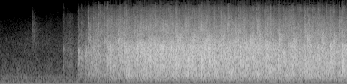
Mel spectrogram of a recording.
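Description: Audience applauding. After a hushed moment with a couple of lone claps, full applause breaks out about a second and a half in and holds steady.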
